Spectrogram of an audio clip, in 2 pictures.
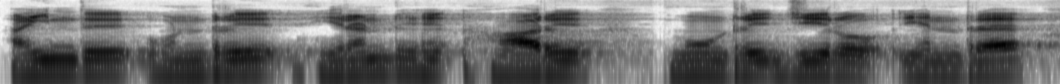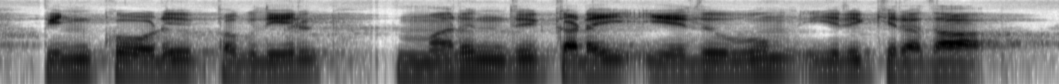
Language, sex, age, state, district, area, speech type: Tamil, male, 18-30, Tamil Nadu, Krishnagiri, rural, read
